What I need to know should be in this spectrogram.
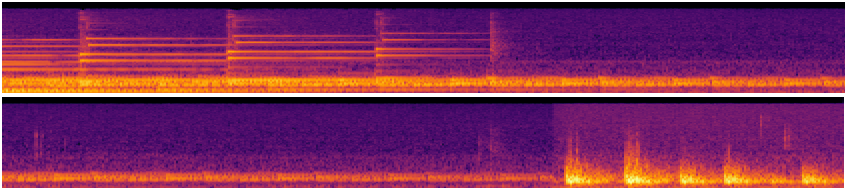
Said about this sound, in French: On frappe à la porte. C'est pour le plat de viande.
